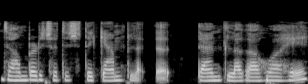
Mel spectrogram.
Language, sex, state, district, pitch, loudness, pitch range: Hindi, female, Arunachal Pradesh, Longding, 185 Hz, -16 LUFS, 180-195 Hz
